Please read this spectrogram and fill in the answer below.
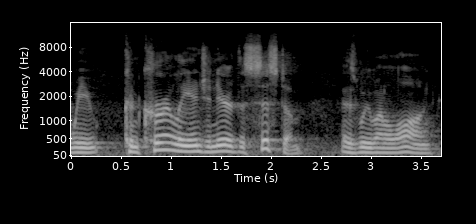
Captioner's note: none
